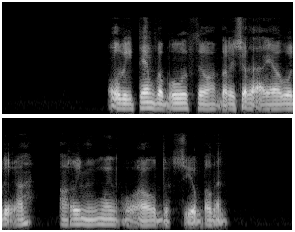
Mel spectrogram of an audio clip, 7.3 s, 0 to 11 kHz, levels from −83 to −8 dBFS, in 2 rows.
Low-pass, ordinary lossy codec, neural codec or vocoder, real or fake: 7.2 kHz; AAC, 48 kbps; codec, 16 kHz, 1 kbps, FunCodec, trained on LibriTTS, 50 frames a second; fake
